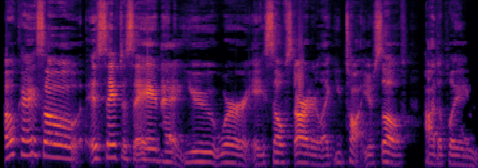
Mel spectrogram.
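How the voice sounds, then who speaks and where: A woman's voice: lowish voice, unhurried, gravelly, a bit bright. A woman hosting an interview podcast, asking chatty questions with some restarts. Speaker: podcast host.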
